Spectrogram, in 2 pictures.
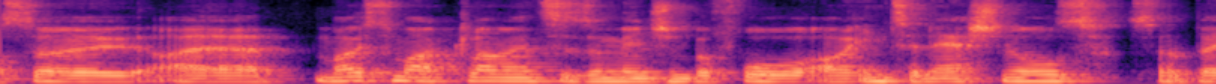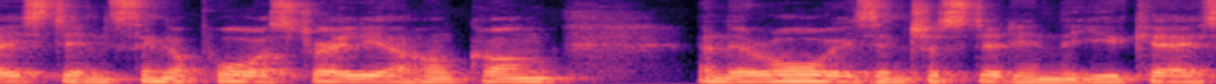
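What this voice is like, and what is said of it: South African accent. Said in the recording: “you've got a bit of an accent. Is that South African or? ... South African, that's right.”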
